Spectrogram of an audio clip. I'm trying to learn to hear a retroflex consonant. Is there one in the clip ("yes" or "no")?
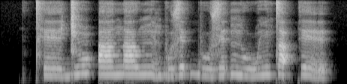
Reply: no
